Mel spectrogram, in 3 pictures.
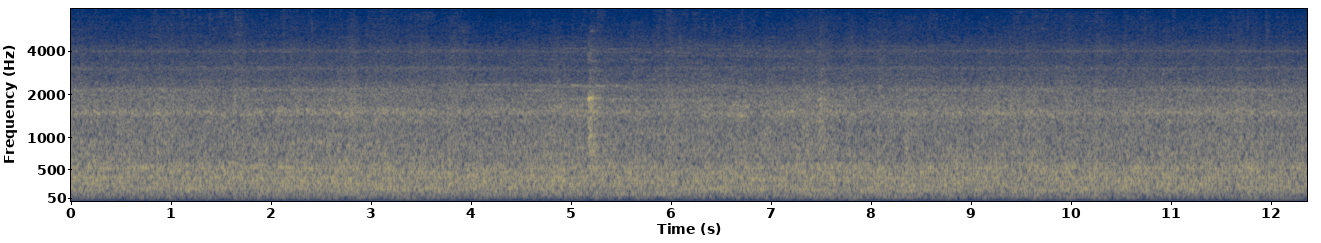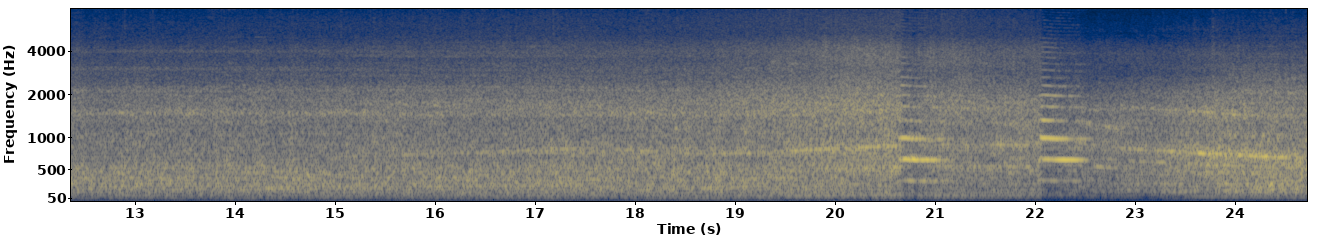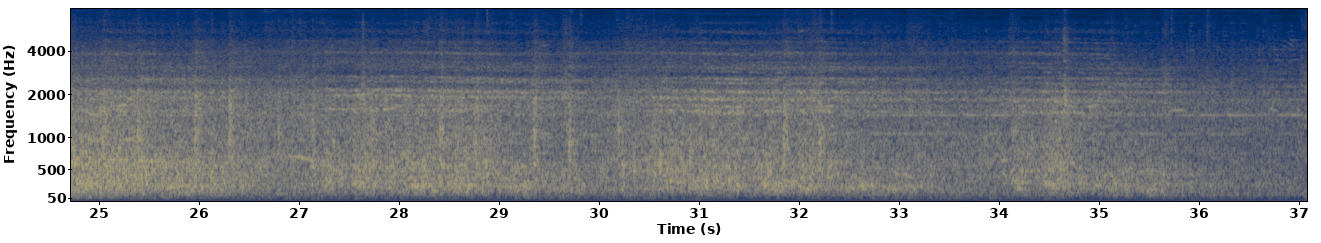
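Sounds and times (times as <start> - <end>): trains rumbling and clacking past: 0.0 - 37.0
diesel locomotive horn blasts: 20.4 - 21.3, 22.0 - 22.6.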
